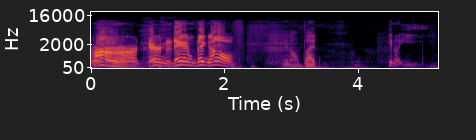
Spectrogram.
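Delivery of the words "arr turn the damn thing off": put-on slow, loud, crotchety grumpy old man voice. Admitting he sounds like a grumpy old man, doing a mock grumpy old man voice. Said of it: "I'm sounding like a grumpy old man".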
